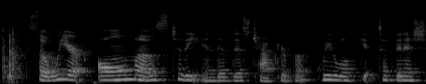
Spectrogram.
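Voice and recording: Someone reading aloud in a natural voice, the intonation fairly even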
